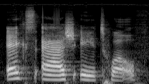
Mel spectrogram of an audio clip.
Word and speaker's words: X Æ A-12: And well, I actually have found like a place where he said like how to pronounce his son's name, and he said it's XAsh A12.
